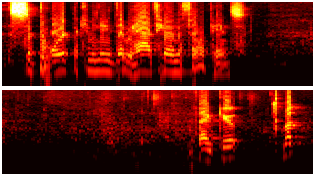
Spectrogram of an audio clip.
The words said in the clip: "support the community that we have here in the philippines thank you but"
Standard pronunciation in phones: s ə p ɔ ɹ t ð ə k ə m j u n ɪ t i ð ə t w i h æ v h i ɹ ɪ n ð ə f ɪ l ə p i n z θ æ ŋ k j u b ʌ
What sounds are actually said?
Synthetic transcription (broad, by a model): s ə p ɔ ɹ t ð ə k m j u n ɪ t i ð ə t w i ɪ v h i ɹ ɪ n ð ə f ɪ l ə p i n z θ æ ŋ k j u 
